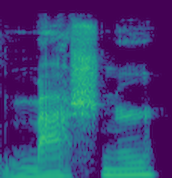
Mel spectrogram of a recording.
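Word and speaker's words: Mazchna: Apparently m- a z c h n a it's like pronounced mashner or something. Mashner. It's like that is peak English UK Mashner. It's It's that I think it's like the intrusive R thing where like because it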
